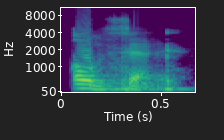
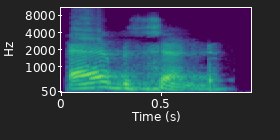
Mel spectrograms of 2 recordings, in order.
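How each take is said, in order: First: absent said ub-SENT, weak opening vowel; light ub, strong SENT in absent; second-syllable stress. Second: absent said AB-sent, full open AB; strong AB, lighter sent in absent; first-syllable stress. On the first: Teacher reading for students, stress on SENT. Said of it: "यानी एस पे stress है". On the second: Teacher reading for students, stress on AB. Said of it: "पहले वाले syllable पे stress है". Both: Shown as a demonstration.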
